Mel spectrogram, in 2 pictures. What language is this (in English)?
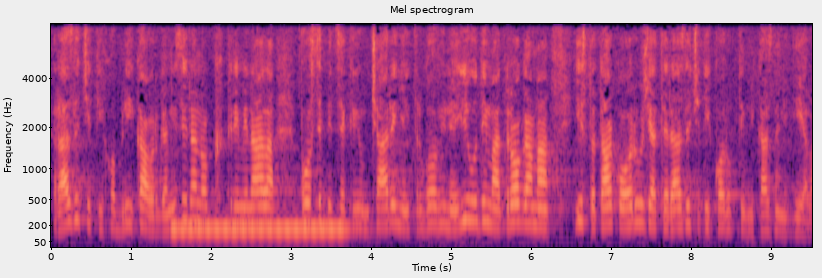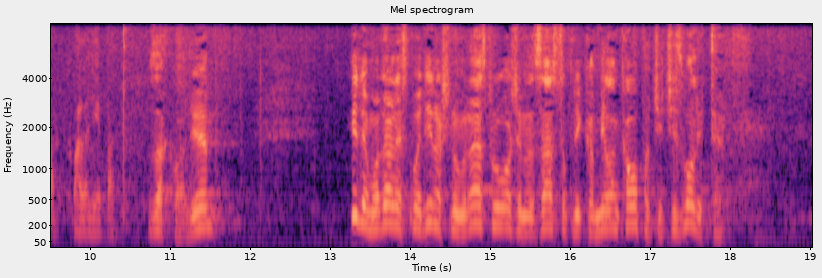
Croatian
